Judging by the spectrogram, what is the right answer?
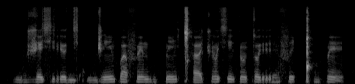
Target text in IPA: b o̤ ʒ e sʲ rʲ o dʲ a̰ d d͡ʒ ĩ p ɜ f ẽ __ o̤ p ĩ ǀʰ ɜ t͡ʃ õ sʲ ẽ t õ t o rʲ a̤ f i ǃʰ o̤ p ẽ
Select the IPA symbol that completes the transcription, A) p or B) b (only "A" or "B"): B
